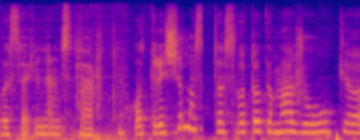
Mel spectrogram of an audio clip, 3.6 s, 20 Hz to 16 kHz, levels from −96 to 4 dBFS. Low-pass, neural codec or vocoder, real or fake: 14.4 kHz; codec, 44.1 kHz, 3.4 kbps, Pupu-Codec; fake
